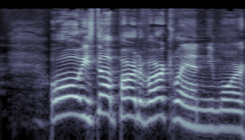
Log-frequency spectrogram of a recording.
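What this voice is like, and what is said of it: Generic Midwestern parent accent. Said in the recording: “are you under the assumption they're from Minnesota? ... it's just a generic parent accent. ... You know parent accent. That typical parent voice.”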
